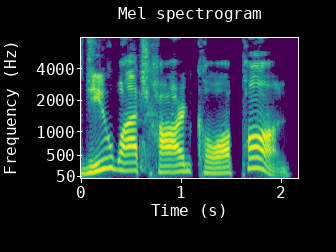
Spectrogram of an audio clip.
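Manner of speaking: put-on slow, drawn-out Brooklyn accent, "porn" as "pawn"; imitated Brooklyn accent. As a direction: mimic a thick Brooklyn accent, stretching "hardcore porn". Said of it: "I can't do it. My wife does it".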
